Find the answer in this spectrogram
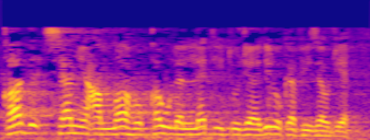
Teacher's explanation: قد حرف تحقيق، القلقلة هنا تميل للفتح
